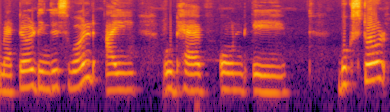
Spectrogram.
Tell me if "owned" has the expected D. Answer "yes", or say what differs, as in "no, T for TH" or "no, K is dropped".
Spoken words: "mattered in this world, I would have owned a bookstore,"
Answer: yes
